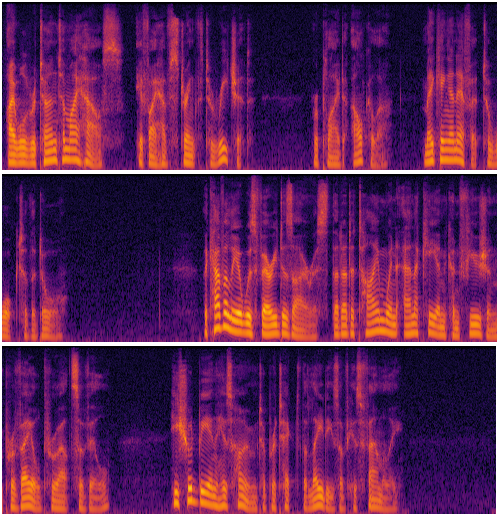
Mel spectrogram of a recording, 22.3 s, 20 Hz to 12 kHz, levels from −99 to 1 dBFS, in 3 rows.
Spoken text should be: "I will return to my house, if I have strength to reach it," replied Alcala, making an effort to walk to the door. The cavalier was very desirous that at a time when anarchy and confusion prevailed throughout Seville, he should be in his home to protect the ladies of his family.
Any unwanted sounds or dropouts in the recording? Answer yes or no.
no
